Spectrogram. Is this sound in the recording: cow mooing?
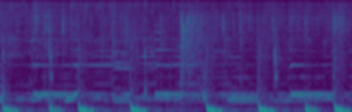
no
